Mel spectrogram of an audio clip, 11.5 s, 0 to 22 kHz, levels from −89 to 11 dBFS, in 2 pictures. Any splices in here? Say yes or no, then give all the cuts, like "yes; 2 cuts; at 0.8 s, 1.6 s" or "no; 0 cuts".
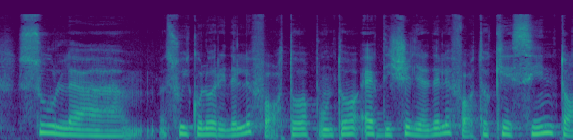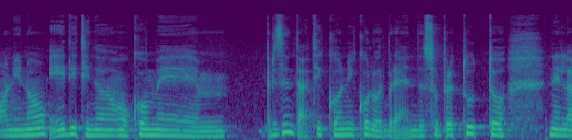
yes; 4 cuts; at 3.8 s, 6.2 s, 8.4 s, 9.6 s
